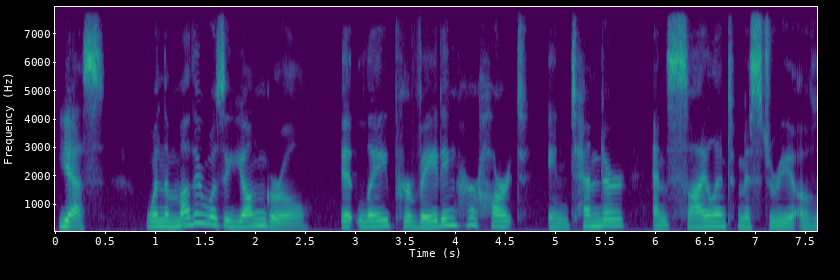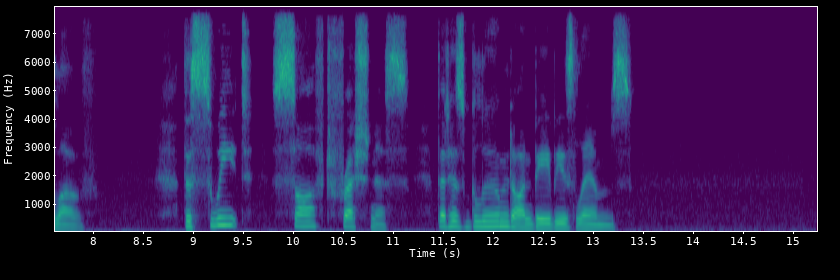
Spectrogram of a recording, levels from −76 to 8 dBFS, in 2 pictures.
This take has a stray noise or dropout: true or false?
false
